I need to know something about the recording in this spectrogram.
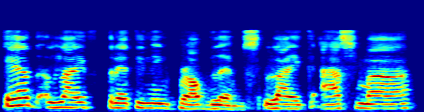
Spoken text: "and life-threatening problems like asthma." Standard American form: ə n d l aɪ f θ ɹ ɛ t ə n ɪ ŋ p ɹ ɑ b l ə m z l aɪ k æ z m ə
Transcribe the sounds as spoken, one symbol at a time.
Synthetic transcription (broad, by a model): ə n d l aɪ f t ɹ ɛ t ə n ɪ ŋ p ɹ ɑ b l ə m s l aɪ k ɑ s m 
